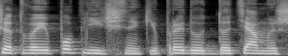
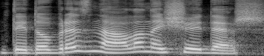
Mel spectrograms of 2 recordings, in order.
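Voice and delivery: loud shouting, yelling; 3 semitones higher than usual. A man answers a pleading girl, shouting in reply. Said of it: "вигукнув у відповідь чолов'яга".

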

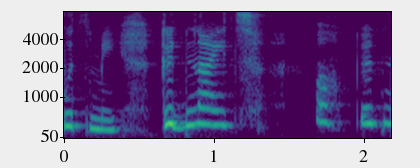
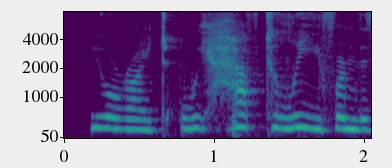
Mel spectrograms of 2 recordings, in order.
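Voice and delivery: ordinary talk

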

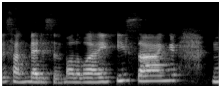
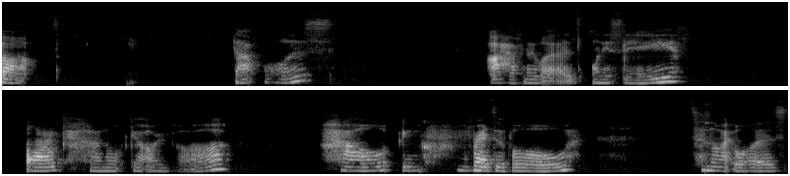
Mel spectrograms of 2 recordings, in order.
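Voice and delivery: quiet, soft, hushed voice; 4 semitones lower, 6 dB quieter than usual. Recording at 1:30 in the morning after an incredible night, talking quietly. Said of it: "I have to talk quietly".

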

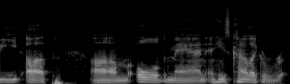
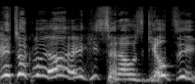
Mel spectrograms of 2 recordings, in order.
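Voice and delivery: very high, very loud, shrill, frantic panicked cry; 11 dB louder than usual. Voicing a bleeding old man who holds his eye: old man panicking. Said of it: "he's panicking".

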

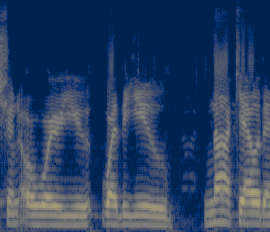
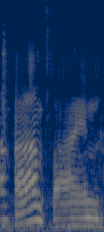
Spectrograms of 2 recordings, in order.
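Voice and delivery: very soft, quiet, flat and bored tone; 3 semitones lower, 10 dB quieter than usual. Answering when asked whether everything is good: almost bored. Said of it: "You sound almost bored".

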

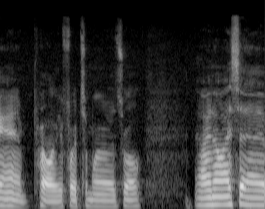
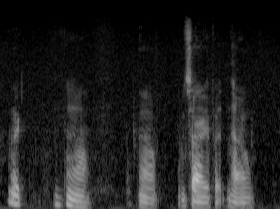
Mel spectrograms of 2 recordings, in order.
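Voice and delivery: usual speaking voice

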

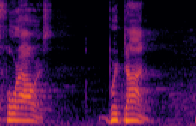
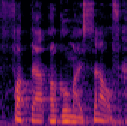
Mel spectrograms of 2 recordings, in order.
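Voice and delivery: usual speaking voice

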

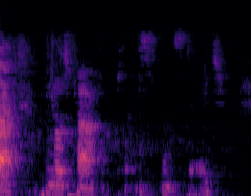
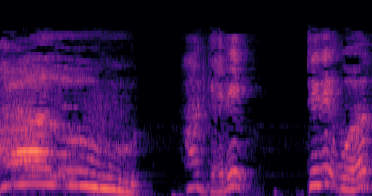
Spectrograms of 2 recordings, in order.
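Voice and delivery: very slow, pitched-up, dim, earnest confused bewilderment; 9 semitones higher, 6 dB louder than usual. Game master voices a character in a tabletop game, very confused. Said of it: "He's very confused. [name]'s not terribly smart".

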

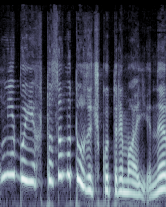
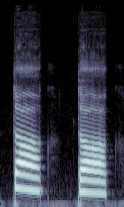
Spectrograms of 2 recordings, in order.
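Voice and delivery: halting, stammering, stuttering; 2 semitones lower than usual. The young lady answers the shepherd, stammering. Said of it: "затинається паночка".

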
